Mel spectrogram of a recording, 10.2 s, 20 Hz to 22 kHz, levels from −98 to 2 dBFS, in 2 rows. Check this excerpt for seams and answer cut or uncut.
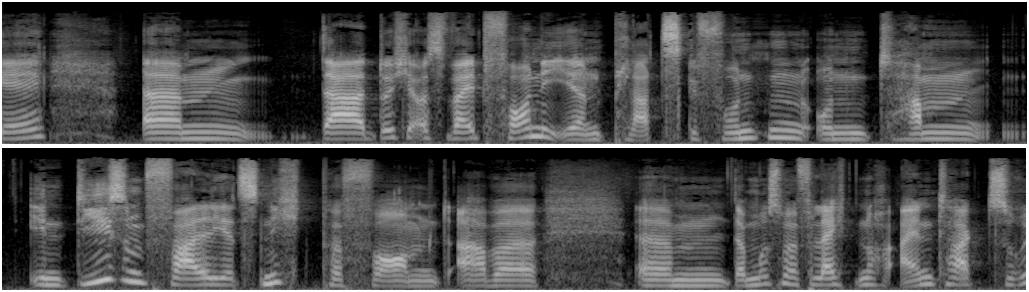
uncut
